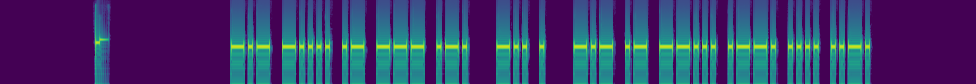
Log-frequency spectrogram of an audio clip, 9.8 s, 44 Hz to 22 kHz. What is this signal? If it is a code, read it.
Morse code, heard as a keyed tone, about 28 wpm, 700 Hz. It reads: K6AOR DE KA7PHF
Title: USA Callsign DE Callsign 28wpm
